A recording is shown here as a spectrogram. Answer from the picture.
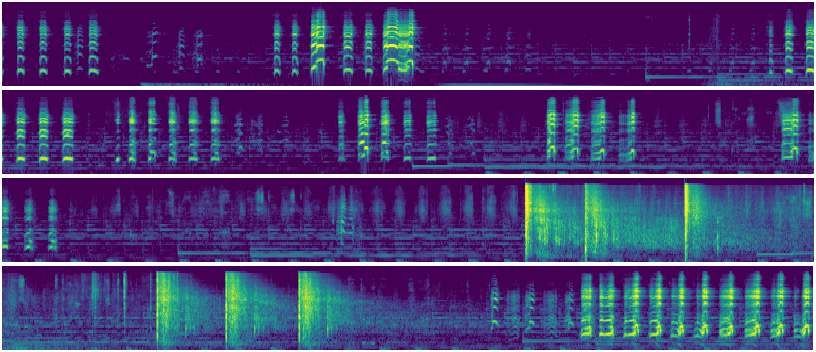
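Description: Geese honking repeatedly in short bursts as a flock comes in, over background music with sustained tones and a steady low beat. About two-thirds of the way in, a volley of about six shotgun shots rings out, each with a trailing echo; these are the loudest sounds.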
